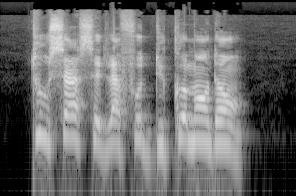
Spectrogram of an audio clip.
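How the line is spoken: Furious shout. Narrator (French): cria l'officier hors de lui

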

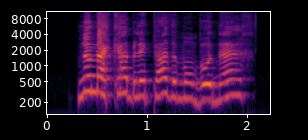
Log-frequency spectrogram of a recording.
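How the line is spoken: Impassioned exclamation. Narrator (French): s'écria D'Artagnan

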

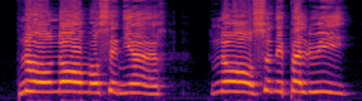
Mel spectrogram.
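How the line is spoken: Exclaimed. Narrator (French): s'écria Bonacieux

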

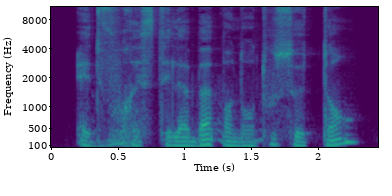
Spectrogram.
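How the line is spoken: Almost whispered question. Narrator (French): me demanda-t-elle presque à voix basse

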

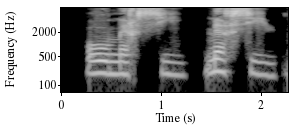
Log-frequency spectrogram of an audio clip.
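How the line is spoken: Stammered. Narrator (French): balbutia-t-elle

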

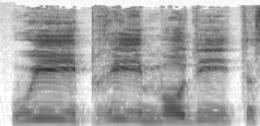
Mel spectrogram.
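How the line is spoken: Baron's angry exclamation. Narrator (French): s'écria le baron

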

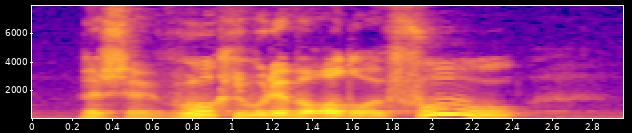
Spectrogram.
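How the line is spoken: Frantic exclamation. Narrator (French): s'écria Giovanni hors de lui

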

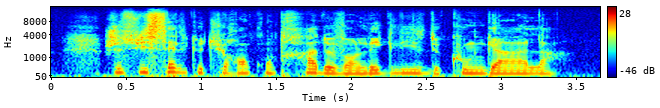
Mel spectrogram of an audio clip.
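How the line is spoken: Murmured. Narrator (French): murmurait la femme

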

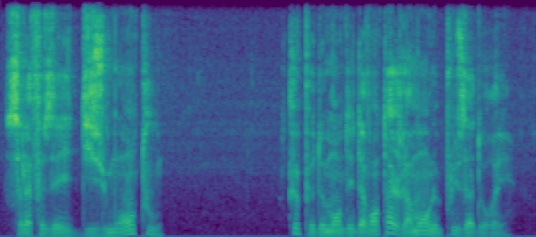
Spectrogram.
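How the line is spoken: Murmur. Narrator (French): il murmura les paroles du poète anglais

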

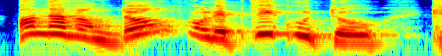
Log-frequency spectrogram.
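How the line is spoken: Cheerful shout. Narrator (French): cria Valentine, persuadée au fond de l'âme qu'amuser un peu ces pauvres gens en deuil serait faire une excellente action

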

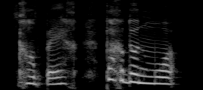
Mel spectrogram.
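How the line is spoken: Moaning plea. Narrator (French): gémit Lanka

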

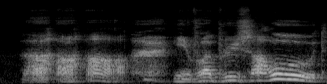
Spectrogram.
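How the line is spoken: Murmured with sneering laugh. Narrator (French): murmura-t-elle en ricanant

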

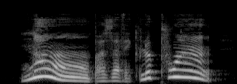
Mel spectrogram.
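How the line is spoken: Exclaiming. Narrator (French): s'exclama Alyosha

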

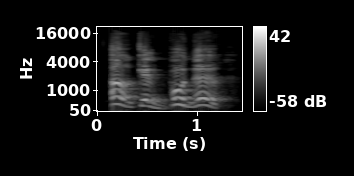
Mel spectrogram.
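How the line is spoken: Joyful exclamation. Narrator (French): s'écria Cécilia dans un sincère élan de joie

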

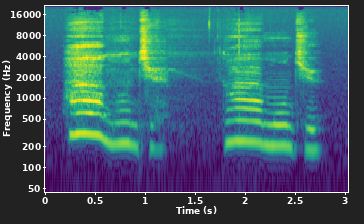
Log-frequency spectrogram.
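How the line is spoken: Repeated with heavier sighs. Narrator (French): répéta Rose en soupirant plus fort

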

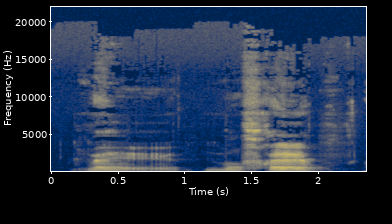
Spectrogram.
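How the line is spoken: Choked, hesitant voice. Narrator (French): hasarda Dubouchage d'une voix étranglée

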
